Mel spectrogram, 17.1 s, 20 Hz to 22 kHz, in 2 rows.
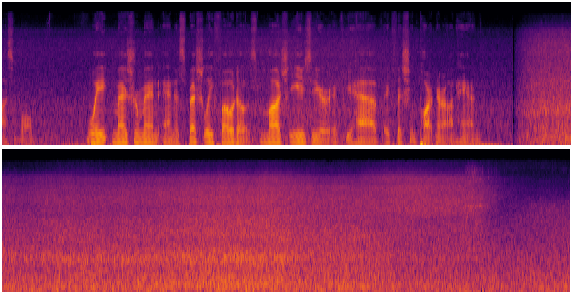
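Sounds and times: surf breaking on beach: 7.7s - 17.0s.

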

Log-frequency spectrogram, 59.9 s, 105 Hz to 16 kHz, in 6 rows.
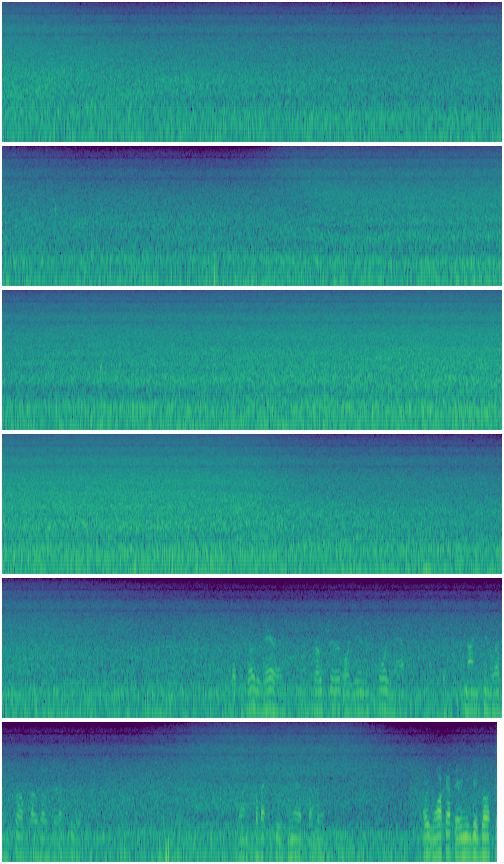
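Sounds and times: waterfall pouring into a pool: 16.5s - 37.2s.

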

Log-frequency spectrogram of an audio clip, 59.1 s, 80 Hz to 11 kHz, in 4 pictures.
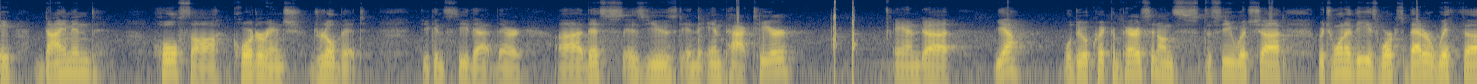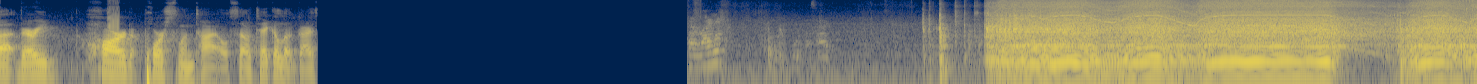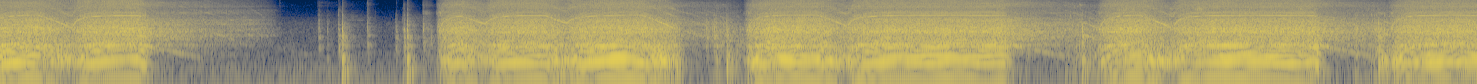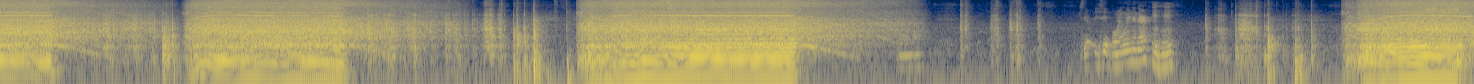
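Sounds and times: drill motor boring into tile: 24.6s - 32.4s, 33.8s - 49.4s, 50.1s - 53.6s, 57.7s - 59.0s.

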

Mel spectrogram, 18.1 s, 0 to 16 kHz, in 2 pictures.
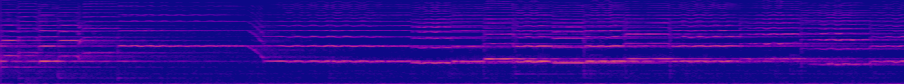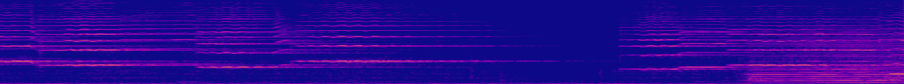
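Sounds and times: solo violin playing slow melody: 2.6s - 13.9s, 15.3s - 18.0s.

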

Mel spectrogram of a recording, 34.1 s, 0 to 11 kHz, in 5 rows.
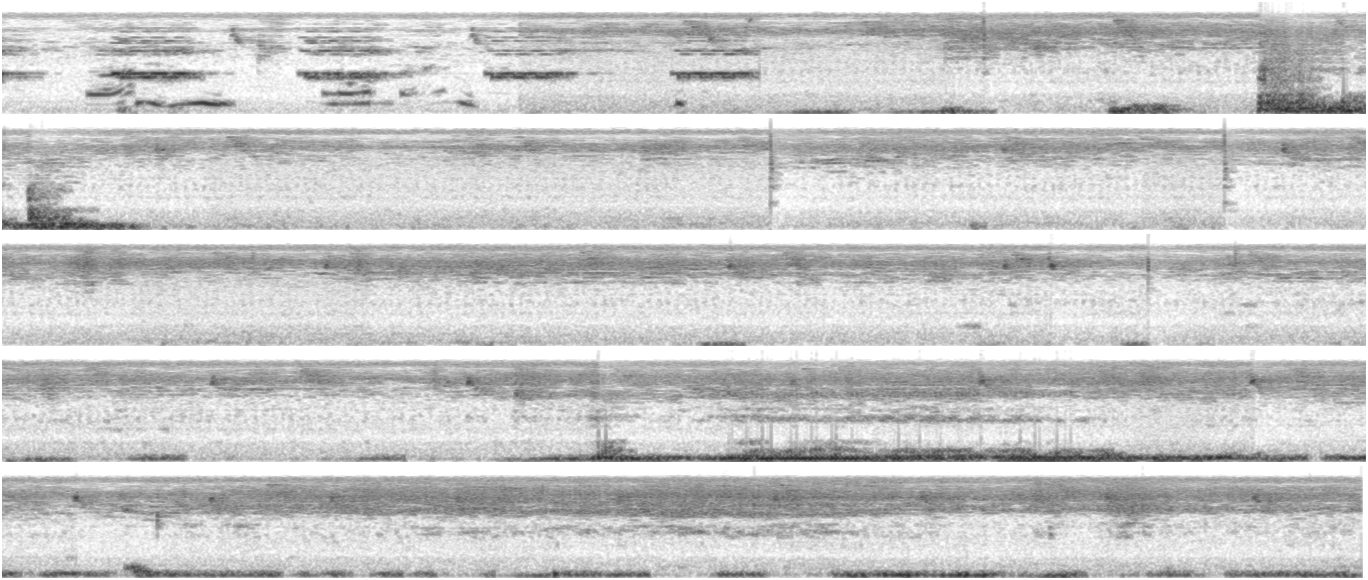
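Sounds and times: insects chirring: 0.0s - 34.0s
truck engine rumble: 2.4s - 7.9s, 20.4s - 34.0s.

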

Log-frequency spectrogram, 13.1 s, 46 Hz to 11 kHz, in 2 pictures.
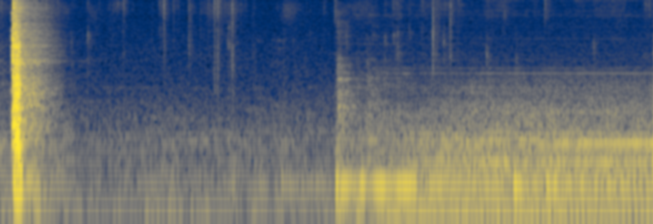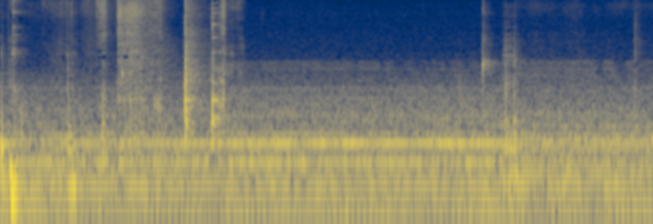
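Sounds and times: low hum: 3.3s - 13.0s.

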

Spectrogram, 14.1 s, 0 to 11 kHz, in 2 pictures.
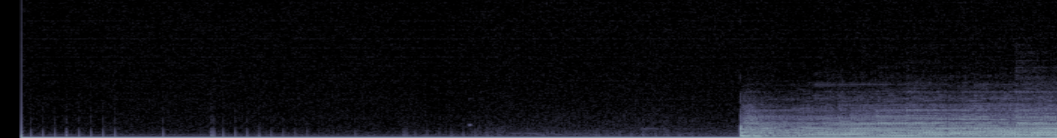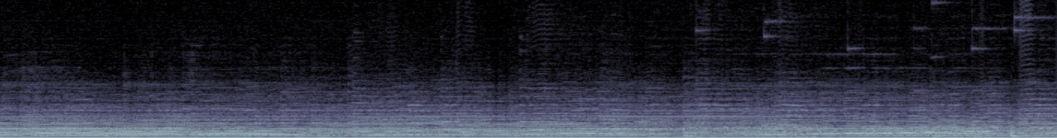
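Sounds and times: brass held chords: 5.0s - 14.0s
strings held chords: 5.0s - 14.0s.

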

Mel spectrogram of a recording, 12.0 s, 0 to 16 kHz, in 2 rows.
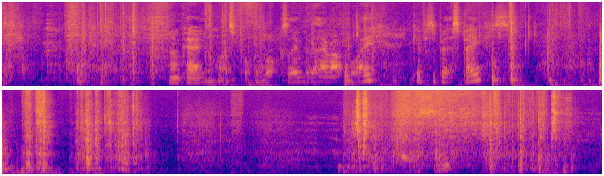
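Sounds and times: packing rubbing and rustling: 9.5s - 11.8s.

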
